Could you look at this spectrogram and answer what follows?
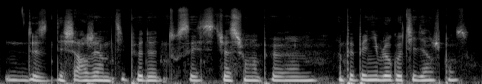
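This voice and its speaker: A young woman in a band, explaining her work in a relaxed, casual way during an interview. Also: mid-range voice, brisk. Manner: relaxed, explanatory with soft laughs. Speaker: band member, interview guest.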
